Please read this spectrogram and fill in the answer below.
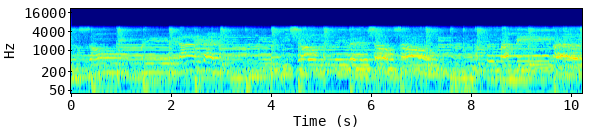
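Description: A live band playing a country-style song, led by guitar, with a melody line that slides and wavers in pitch over a steady bass and rhythm.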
